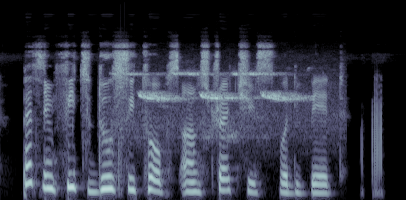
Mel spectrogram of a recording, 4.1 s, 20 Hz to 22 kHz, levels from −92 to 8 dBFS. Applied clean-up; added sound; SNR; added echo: none; Bird; 3 dB; none.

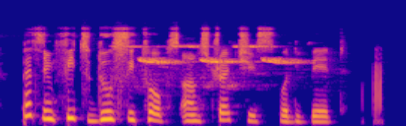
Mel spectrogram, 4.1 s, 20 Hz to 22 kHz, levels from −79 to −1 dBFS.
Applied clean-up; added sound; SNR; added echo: classical method log-MMSE.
